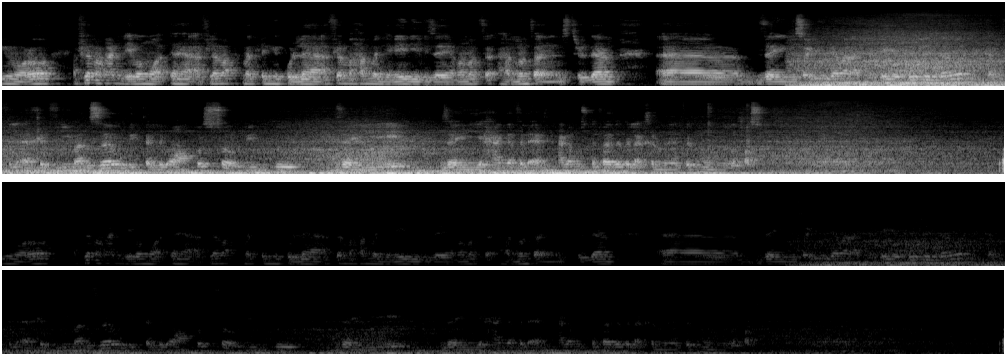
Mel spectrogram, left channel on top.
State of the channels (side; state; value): right; quieter; 31.4 dB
